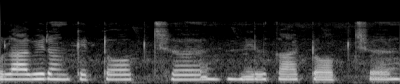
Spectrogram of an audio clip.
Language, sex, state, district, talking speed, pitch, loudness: Maithili, female, Bihar, Saharsa, 120 wpm, 230 Hz, -17 LUFS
